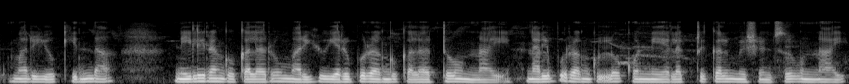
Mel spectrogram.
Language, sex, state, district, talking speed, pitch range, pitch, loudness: Telugu, female, Telangana, Mahabubabad, 120 wpm, 120-130 Hz, 125 Hz, -16 LUFS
